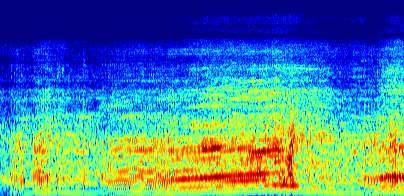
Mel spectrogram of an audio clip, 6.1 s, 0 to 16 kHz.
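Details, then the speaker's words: 1963 KTM Ponny 2 two-stroke scooter, idle set low and running a bit rich: small two-stroke buzzing and revving with pitch climbing and no shift drop; stuck in first, second gear won't engage. "Ah, j'arrive pas à passer la seconde."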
